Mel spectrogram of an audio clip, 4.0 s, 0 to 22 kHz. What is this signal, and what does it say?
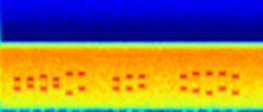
DTMF, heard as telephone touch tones, dialled by hand, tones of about 90 ms, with phone line noise. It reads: 7*8*39 780 86392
